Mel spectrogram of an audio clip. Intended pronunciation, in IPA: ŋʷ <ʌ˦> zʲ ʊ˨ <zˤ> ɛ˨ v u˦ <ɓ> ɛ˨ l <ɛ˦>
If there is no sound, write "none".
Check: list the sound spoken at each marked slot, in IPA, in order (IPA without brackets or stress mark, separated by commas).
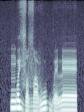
ʌ˦, zˤ, ɡʷ, ɛ˦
